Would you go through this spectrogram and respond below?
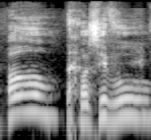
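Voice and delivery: imitating bad acting, overdone "oh"; mock surprise. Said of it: "qu'est-ce que vous jouez mal".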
